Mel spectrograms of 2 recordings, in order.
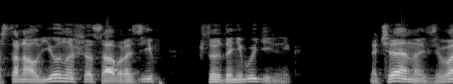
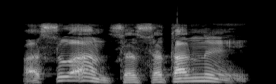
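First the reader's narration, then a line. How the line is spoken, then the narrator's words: Hoarse wheeze. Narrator (Russian): просипел незнакомец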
